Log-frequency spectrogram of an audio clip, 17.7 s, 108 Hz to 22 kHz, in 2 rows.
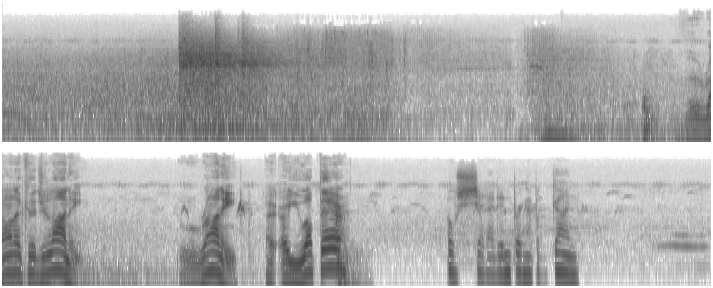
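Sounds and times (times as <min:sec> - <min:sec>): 
truck engine rumbling: 0:00.0 - 0:13.5
speech: 0:09.0 - 0:10.0, 0:11.1 - 0:13.3, 0:14.4 - 0:16.2.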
